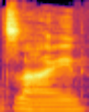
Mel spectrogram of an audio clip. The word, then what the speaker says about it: zine: It's spelt Zine, but it's pronounced zine, like magazine.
